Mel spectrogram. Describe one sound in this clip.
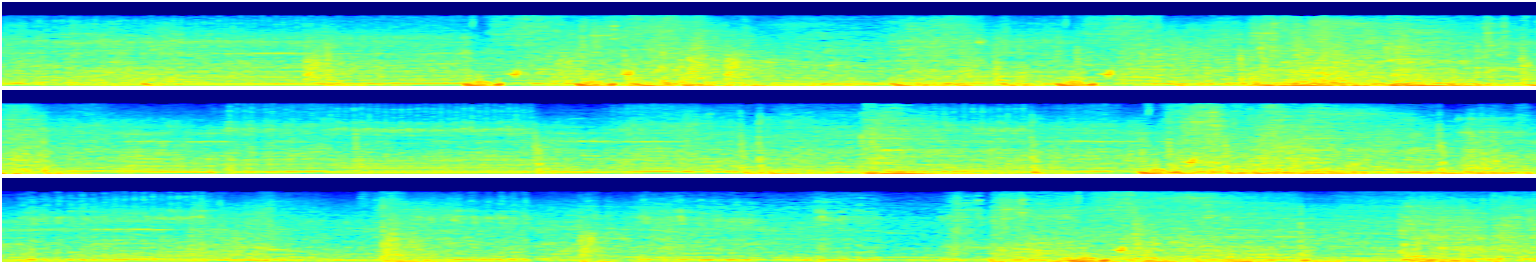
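A game car's engine hums and boosts with a rushing whoosh.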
